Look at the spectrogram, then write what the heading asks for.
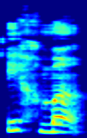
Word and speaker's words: irmã: Sister, irmã. The emphasis is at the end.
